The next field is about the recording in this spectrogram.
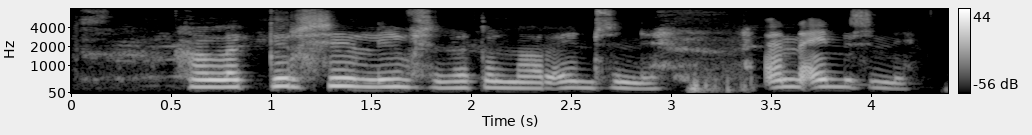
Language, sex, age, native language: Icelandic, male, 11, Icelandic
